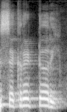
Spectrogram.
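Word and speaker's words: secretary: Actually it should be सेक्रेटरी, ट complete है उसका, ट्री नहीं कर देना है उसको, टरी कहना है। सेक्रेटरी, सेक्रेटरी, क्योंकि उसका जो ए है वो साइलेंट नहीं है, इट्स सेक्रेटरी, ओके।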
